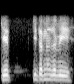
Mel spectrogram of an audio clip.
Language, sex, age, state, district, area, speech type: Assamese, male, 30-45, Assam, Barpeta, rural, conversation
